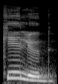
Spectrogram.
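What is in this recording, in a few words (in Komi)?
"кельыд", Komi, female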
